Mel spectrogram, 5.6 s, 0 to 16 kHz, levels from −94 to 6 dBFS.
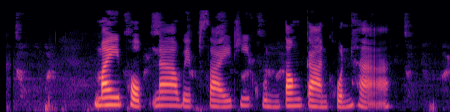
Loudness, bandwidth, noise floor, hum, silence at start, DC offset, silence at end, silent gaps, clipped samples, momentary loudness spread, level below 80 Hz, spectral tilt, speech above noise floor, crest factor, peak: -25 LUFS; 11 kHz; -58 dBFS; none; 0.2 s; under 0.1%; 0.05 s; none; under 0.1%; 22 LU; -68 dBFS; -5.5 dB/octave; 33 dB; 22 dB; -4 dBFS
